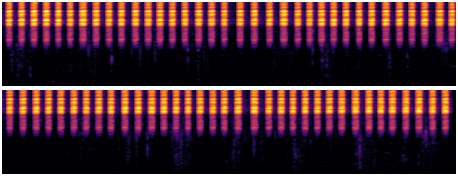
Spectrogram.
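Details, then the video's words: On Corfu in Greece, at Kaiser's Throne in Pelekas, a cicada keeps up a harsh, high-pitched pulsing buzz, around three beats per second, evenly spaced and unbroken for the whole stretch. "Cicada sound in HD video in Corfu Greece"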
